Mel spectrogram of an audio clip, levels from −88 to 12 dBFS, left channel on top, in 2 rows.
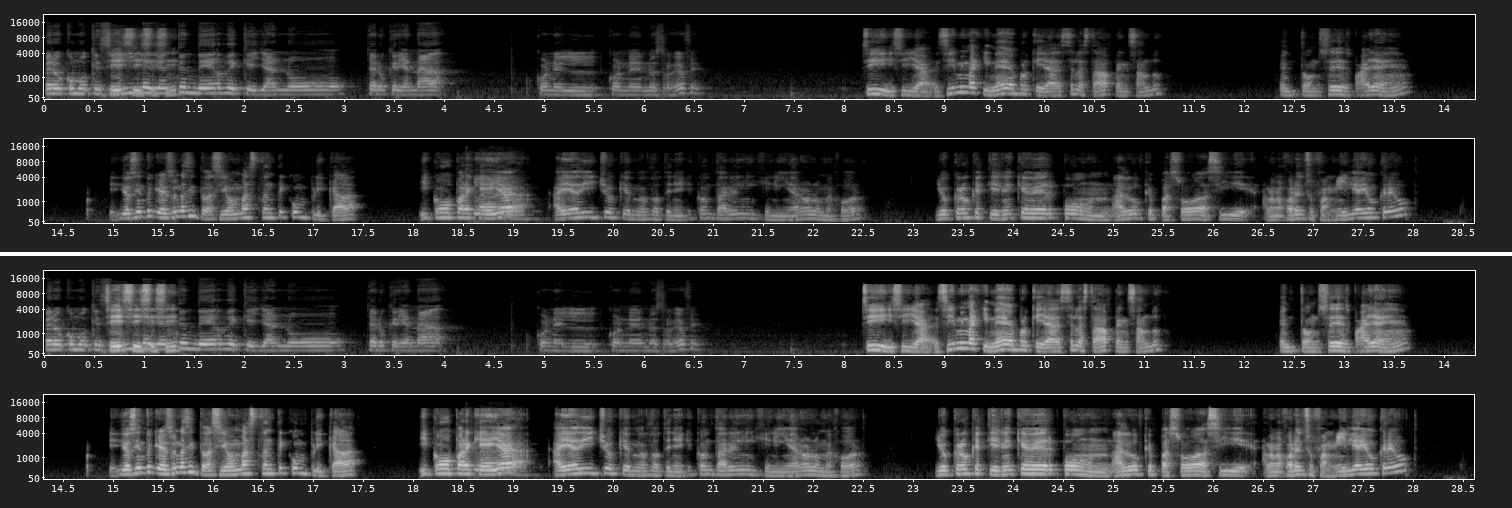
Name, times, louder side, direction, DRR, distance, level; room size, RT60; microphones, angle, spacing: voice 1, 0.0-4.1 4.9-6.6 18.6-19.1, right 1 dB, 5° left, 0.5 m, -30 dB
voice 2, 0.7-1.4 8.2-11.2 12.4-13.7 15.0-17.5 18.1-19.1 19.4-22.5 23.2-28.0, right 8 dB, 85° right, 0.3 m, -23 dB
2.4 x 2.2 x 2.7 m
head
